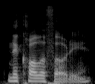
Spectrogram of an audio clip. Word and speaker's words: Nicola Foti: Okay, let's hear it. – Nicola Foti. – Nicola Foti? – Mm-hmm. Nicola. – Nicola. Yeah.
